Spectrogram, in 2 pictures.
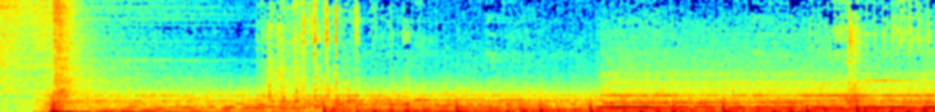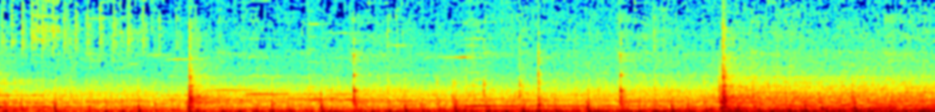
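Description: Heavy machinery at the Luise briquette factory runs continuously and loudly, a dense mechanical rumble with clattering metal and steady whining tones that swell slightly over time, with no voices.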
